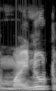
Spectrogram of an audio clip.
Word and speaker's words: minute: लेकिन इसका मतलब हम इसको जो है जब इस सेंस में ले, जब इसका अर्थ जो है सूक्ष्म हो, तो अब इसको हम जो है प्रोनाउंसिएशन जो है इसको माइन्यूट बोलते हैं।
